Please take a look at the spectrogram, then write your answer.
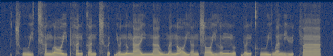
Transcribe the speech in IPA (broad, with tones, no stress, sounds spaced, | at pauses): t͡sʰ uː˨˧ j t͡sʰ ɐ˧ ŋ l ɔː˥ j pʰ ɐ˥ n k ɐ˧ n t͡sʰ ɵ˨˥ t̚ j ɵ˨˥ n ʊ˨˧ ŋ aː˨ j n̪ aː˨ w m ɐ˨˥ n ɔː˨˩ j ɐ˨ ŋ s ɔː˧ j l ʊ˥ ŋ n̪ ʊ˨˥ k̚ j ɵ˥ n kʰ uː˨ j w ɐ˥ n j yː˧ t̚ f aː˥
